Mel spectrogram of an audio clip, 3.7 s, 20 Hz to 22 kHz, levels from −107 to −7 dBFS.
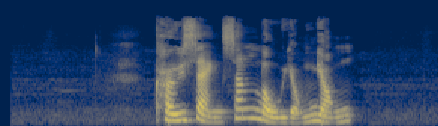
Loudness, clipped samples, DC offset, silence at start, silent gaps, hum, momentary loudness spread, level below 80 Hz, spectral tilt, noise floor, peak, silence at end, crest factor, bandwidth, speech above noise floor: -30 LUFS; under 0.1%; under 0.1%; 1.3 s; none; none; 10 LU; -86 dBFS; -4 dB/octave; -74 dBFS; -12 dBFS; 0.7 s; 22 dB; 12.5 kHz; 44 dB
